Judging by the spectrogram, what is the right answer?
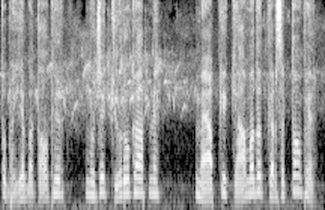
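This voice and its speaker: A man's voice: a little high, big pitch swings, a little fast, slight background noise. A man voicing a meek, kind-hearted young farmer in a cartoon story, timid and hesitant. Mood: timid pleading. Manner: timid, soft-spoken, hesitant. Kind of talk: cartoon voice acting.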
